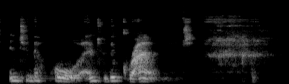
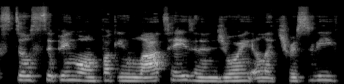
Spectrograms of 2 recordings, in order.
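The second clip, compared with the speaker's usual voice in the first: ordinary talk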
